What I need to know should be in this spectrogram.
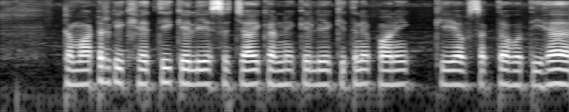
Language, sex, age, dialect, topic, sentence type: Magahi, male, 18-24, Western, agriculture, question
